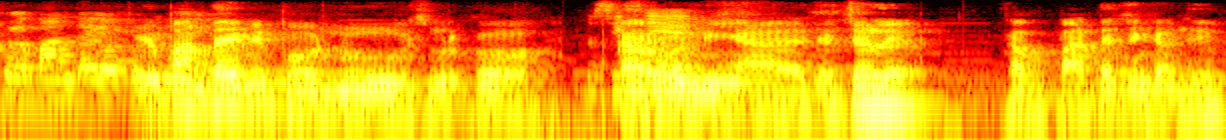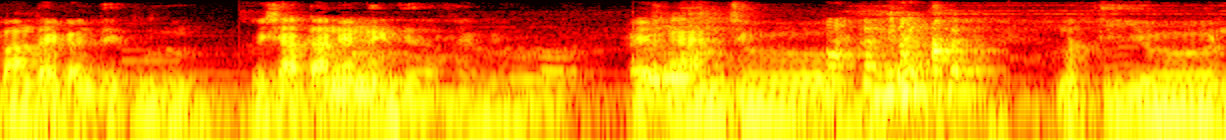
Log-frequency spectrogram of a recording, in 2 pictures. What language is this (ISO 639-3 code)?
ind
